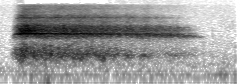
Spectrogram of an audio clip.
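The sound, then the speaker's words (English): One steady exhale through pursed lips, an airy breathy hiss lasting about two seconds that starts strongly and slowly fades before stopping. “you breathe in through the nose with the mouth closed, like that, and then you breathe out through pursed lips”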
